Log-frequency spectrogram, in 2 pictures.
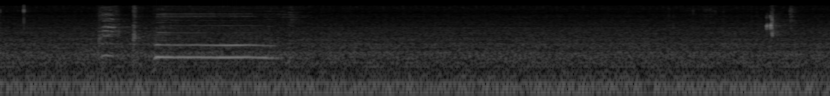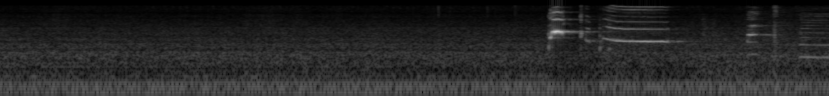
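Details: Pet parrotlet Ozzie talks in thin, high, squeaky phrases ("peekaboo", "excuse me", "good boy", "step up", a fake cough) indoors over a steady hum: a short slurred phrase near the start, then a sharp burst of chattering.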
